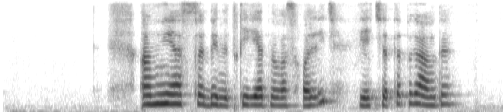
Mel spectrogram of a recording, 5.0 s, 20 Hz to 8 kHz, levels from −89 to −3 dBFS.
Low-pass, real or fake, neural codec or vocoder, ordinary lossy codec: 7.2 kHz; fake; codec, 44.1 kHz, 2.6 kbps, SNAC; Opus, 24 kbps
